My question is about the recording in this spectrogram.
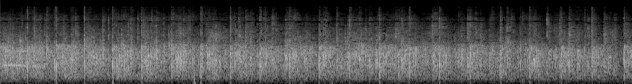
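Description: Audience applauding: steady hand clapping from many people.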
